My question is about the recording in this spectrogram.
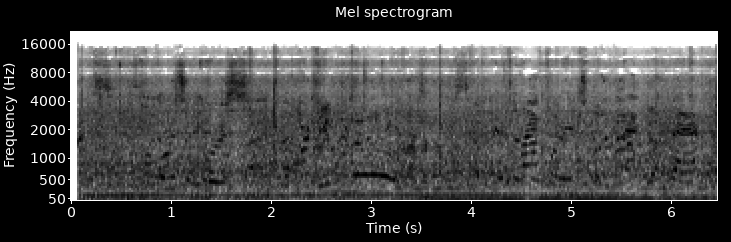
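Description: Steady low drone of a 6x6 off-road truck's engine while driving on a dirt road, heard from on board, with indistinct chatter from passengers over it.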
